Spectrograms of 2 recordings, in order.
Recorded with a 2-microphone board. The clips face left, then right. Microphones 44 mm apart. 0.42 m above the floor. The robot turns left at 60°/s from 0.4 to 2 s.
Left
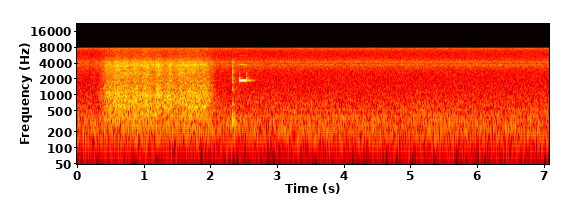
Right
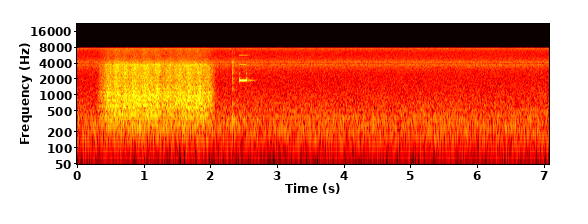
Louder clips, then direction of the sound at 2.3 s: Left 5 dB; 15° left (ahead or behind).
